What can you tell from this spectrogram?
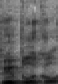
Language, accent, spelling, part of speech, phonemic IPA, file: English, US, biblical, adjective, /ˈbɪblɪkəl/, En-us-biblical.ogg
- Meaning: 1. Of or relating to the Bible 2. In accordance with the teachings of the Bible (according to some interpretation of it) 3. Very great; especially, exceeding previous records in scale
